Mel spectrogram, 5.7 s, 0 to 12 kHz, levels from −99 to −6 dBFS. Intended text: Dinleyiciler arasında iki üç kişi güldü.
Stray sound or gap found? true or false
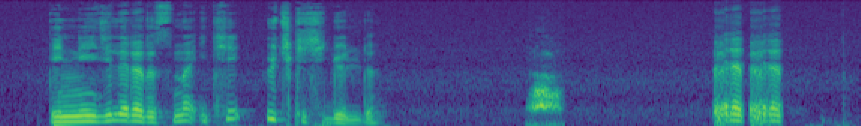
true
